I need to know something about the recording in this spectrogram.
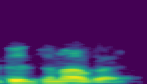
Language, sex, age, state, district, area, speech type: Marathi, male, 45-60, Maharashtra, Buldhana, rural, conversation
